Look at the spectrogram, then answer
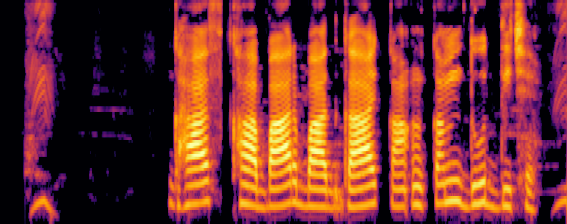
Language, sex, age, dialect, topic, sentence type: Magahi, female, 18-24, Northeastern/Surjapuri, agriculture, statement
